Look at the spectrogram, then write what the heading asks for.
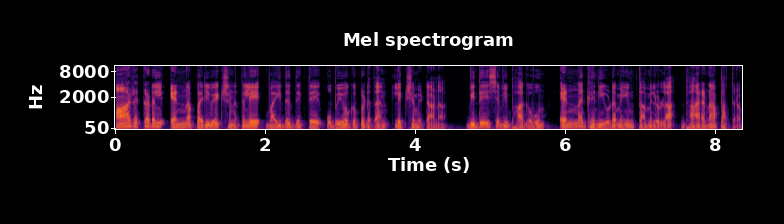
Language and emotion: Malayalam, neutral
